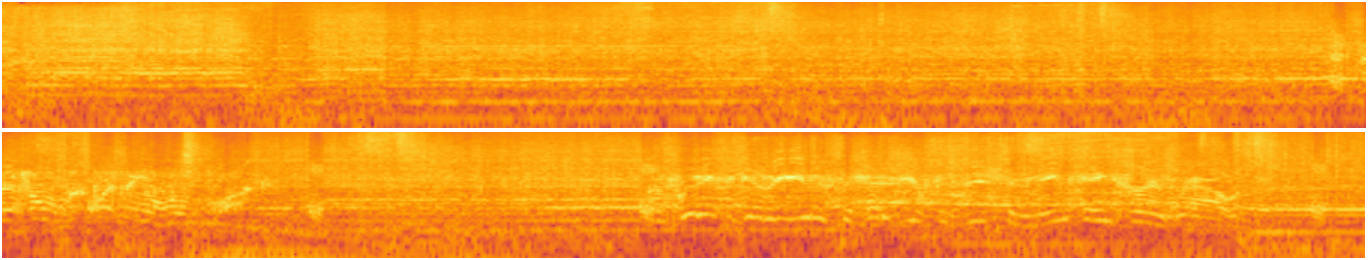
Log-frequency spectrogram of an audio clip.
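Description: Tyres skid and crunch over gravel.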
